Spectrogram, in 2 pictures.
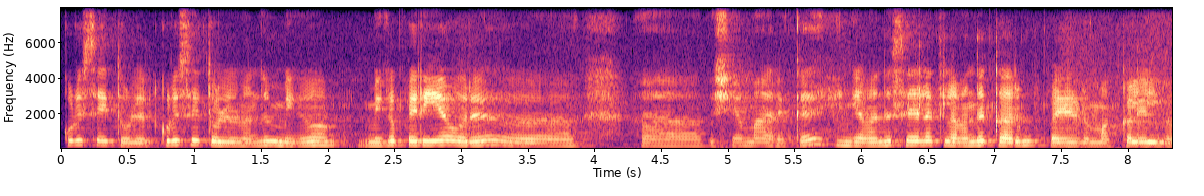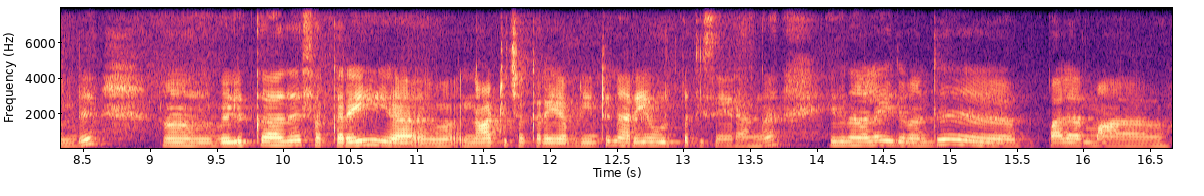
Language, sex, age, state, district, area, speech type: Tamil, female, 30-45, Tamil Nadu, Salem, urban, spontaneous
